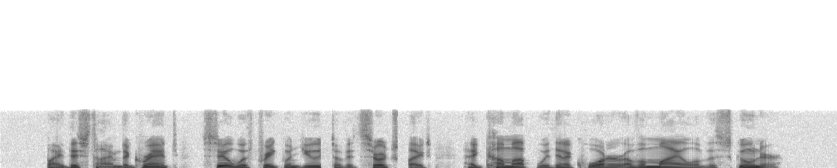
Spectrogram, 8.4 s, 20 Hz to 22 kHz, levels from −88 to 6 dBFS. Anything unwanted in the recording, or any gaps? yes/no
yes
